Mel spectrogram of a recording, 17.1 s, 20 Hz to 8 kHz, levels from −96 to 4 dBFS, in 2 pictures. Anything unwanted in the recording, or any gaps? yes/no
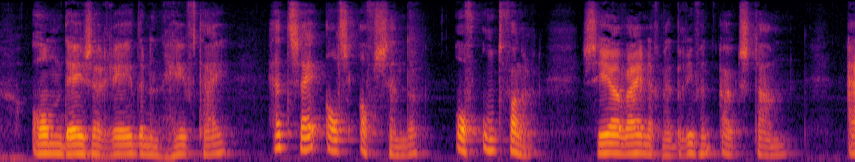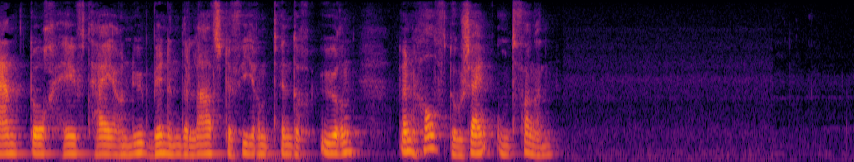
no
